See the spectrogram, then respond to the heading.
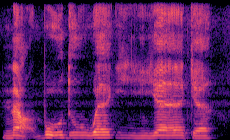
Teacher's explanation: So the ayn, because it's got a sukoon, you have to kind of grab the ayn quite quickly. It's a strangling kind of sound.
